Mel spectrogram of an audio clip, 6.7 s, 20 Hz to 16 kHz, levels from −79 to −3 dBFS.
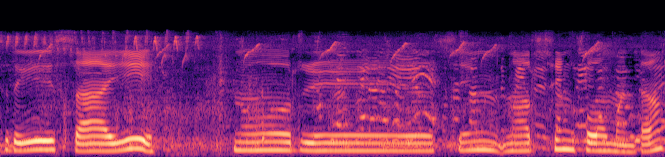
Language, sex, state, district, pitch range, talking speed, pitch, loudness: Telugu, female, Andhra Pradesh, Sri Satya Sai, 175-200 Hz, 65 wpm, 180 Hz, -15 LUFS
